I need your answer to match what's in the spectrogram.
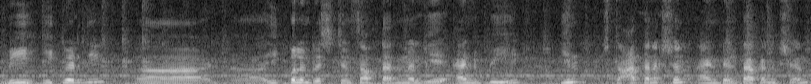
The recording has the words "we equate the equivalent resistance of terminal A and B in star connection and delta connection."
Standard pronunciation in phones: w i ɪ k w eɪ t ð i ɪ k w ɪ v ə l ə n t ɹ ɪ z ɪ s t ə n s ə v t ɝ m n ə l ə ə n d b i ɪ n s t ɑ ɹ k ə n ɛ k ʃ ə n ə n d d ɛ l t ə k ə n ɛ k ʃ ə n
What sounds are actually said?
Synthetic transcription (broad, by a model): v i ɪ k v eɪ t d i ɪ k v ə l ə n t ɹ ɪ s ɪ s t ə n s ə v t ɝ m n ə l ə ə n d b i ɪ n s t ɑ ɹ k ə n ɛ k ʃ ə n ə n d d ɛ l t ə k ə n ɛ k ʃ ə n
